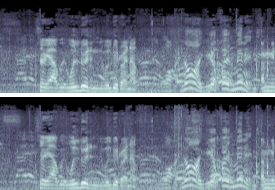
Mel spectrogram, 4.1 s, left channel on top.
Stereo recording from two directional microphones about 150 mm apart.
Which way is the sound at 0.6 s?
35° left (ahead or behind).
